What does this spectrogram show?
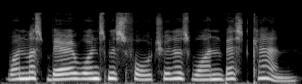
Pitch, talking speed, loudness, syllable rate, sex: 235 Hz, 180 wpm, -14 LUFS, 5.2 syllables/s, female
